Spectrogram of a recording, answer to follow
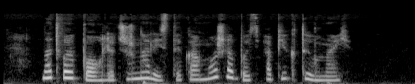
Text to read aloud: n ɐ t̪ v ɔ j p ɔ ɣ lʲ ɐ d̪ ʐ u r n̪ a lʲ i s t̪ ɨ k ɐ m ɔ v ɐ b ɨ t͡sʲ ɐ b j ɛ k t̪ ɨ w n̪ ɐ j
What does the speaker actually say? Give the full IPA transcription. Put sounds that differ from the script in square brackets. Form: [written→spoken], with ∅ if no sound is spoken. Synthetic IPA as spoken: n ɐ t̪ v ɔ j p ɔ ɣ lʲ ɐ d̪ ʐ u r n̪ a lʲ i s t̪ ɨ k ɐ m ɔ [v→ʐ] ɐ b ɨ t͡sʲ ɐ b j ɛ k t̪ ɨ w n̪ ɐ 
